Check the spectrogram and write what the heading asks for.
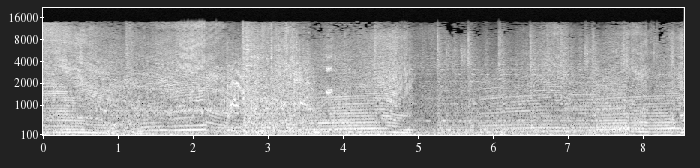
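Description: Dirt bike engines revving hard, their pitch climbing and dropping again and again with the throttle, along with tyres skidding.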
